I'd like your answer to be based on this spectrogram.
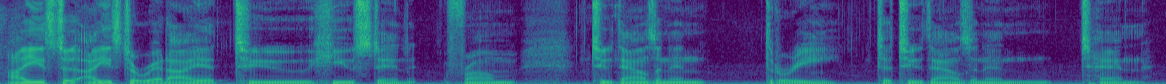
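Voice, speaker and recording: A middle-aged man with a notably deep, low voice talks casually as an interview guest. He sounds like a manager explaining his work, circling back over phrases as he goes. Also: slow, sharp tone, dry recording. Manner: rambling, repeats phrases.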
